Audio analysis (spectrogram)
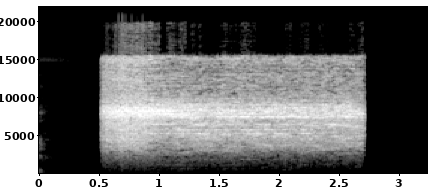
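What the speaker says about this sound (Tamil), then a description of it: "இப்போ வந்து குக்கரை மூடிட்டு 2 விசில் விடுங்க" A pressure cooker whistle releases a loud, steady hiss of steam for about two seconds, then cuts off abruptly into silence.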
